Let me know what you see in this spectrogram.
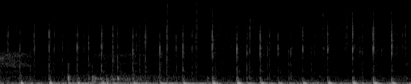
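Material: Cardboard.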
